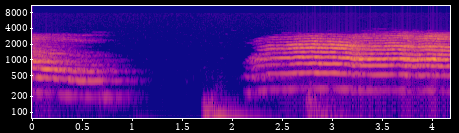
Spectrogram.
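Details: Domestic cat Rosetta yowling after a spot-on flea pipette treatment: a long, harmonic, descending wail, a short silence with low thumps, then a second drawn-out, steady moaning yowl.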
